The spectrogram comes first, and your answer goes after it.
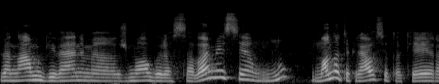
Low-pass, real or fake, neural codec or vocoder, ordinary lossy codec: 10.8 kHz; real; none; Opus, 16 kbps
